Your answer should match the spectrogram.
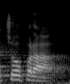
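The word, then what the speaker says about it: Chopra: मेरे को एक लड़का ने मैसेज किया सर CH है ना OPRA चोपड़ा, इसको कोपरा थोड़ी बोलेंगे।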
